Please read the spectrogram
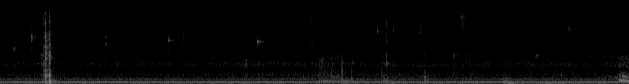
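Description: Tarot cards being handled on a table: a sharp tap about half a second in, then faint rustles and small clicks, over a steady low hum.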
